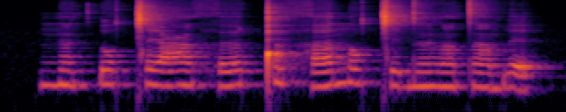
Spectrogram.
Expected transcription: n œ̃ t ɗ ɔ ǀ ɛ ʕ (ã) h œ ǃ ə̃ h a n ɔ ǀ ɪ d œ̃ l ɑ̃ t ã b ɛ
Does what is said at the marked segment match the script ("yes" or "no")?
no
